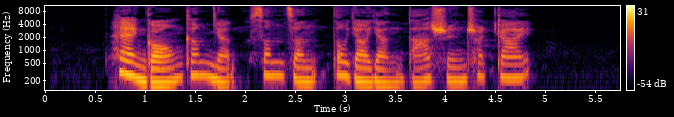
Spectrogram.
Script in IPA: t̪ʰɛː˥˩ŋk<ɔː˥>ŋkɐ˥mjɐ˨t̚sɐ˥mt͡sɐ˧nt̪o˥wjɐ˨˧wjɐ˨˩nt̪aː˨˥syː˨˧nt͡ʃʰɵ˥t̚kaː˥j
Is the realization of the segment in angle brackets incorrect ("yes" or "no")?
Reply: yes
